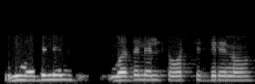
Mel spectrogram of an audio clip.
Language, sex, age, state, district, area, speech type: Kannada, female, 60+, Karnataka, Gulbarga, urban, conversation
